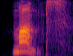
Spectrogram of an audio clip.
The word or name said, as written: mumps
